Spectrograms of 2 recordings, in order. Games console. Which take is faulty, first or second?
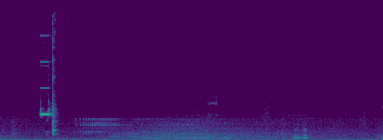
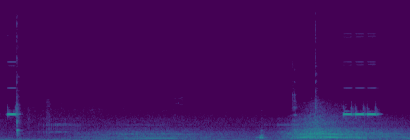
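second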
